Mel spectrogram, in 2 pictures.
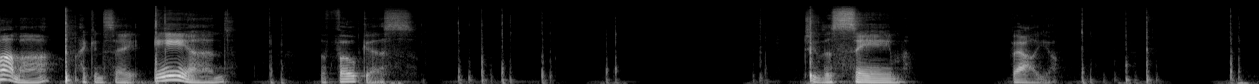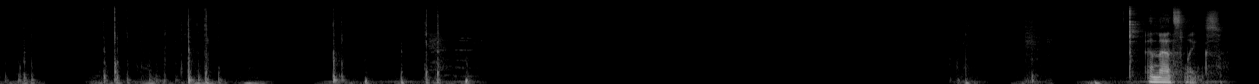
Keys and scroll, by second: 0.6 ,, 2.7-6.0 typing, 7.5 shift+[, 8.0 shift+Return, 8.6 Return, 10.8 c, 12.4-14.6 typing, 15.9 ;, 16.6 super+;, 16.8 super+s.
